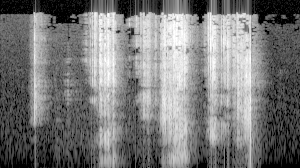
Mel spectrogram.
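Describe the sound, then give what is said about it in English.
A sticker packet is torn open in four quick, crinkly ripping bursts, bright and papery with a crunchy texture, the last one a sharp snap. No one speaks. “Oh, that noise. That was a good one as well, that tear.”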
